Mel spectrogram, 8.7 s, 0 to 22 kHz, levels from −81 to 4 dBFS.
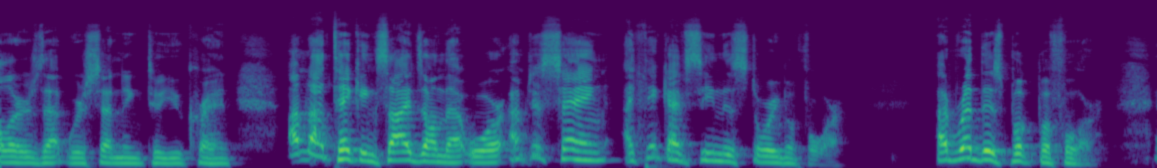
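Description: Speech with no audible faults.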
